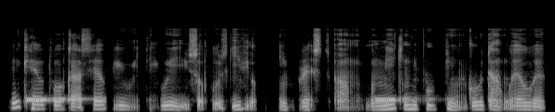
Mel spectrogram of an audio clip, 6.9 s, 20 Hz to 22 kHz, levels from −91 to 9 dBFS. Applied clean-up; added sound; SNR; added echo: neural mask model DeepFilterNet 3.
